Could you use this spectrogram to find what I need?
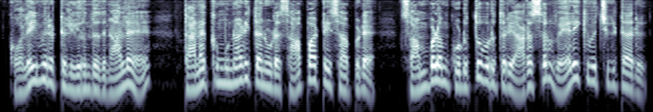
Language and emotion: Tamil, fearful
